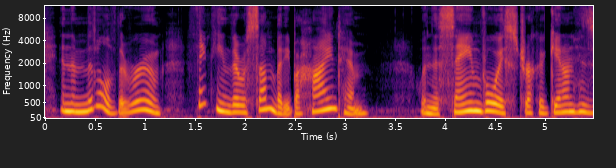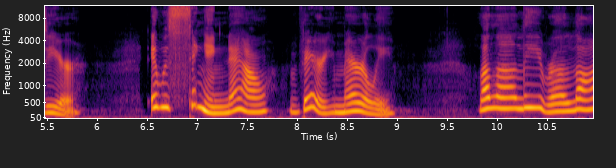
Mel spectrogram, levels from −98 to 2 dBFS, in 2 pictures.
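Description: Listening to this speech recording, nothing technical stood out as wrong at any point.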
